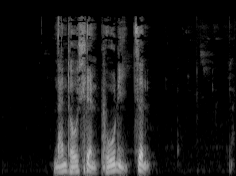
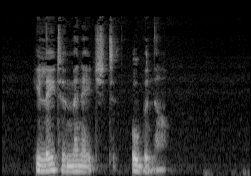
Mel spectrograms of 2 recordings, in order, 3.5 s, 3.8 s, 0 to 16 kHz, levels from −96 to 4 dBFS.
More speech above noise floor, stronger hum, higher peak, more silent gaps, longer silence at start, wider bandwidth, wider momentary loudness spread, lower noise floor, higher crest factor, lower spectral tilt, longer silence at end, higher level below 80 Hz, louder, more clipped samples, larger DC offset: first, 57 dB vs 43 dB; neither; about the same, -12 dBFS vs -10 dBFS; neither; first, 0.8 s vs 0.55 s; about the same, 11.5 kHz vs 11.5 kHz; second, 4 LU vs 11 LU; first, -86 dBFS vs -70 dBFS; about the same, 20 dB vs 20 dB; about the same, -4.5 dB/octave vs -5.5 dB/octave; about the same, 1.3 s vs 1.3 s; about the same, -62 dBFS vs -62 dBFS; about the same, -30 LUFS vs -28 LUFS; neither; neither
